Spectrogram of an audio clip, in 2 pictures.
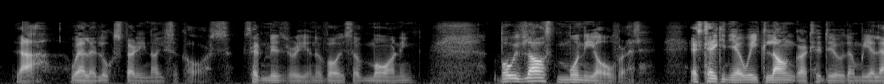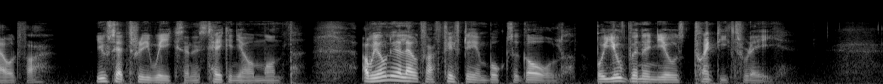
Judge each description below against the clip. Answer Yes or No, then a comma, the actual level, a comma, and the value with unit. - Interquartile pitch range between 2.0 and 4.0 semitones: No, average, 4.8 semitones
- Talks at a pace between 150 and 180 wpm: No, average, 200 wpm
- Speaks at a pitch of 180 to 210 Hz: No, low, 100 Hz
